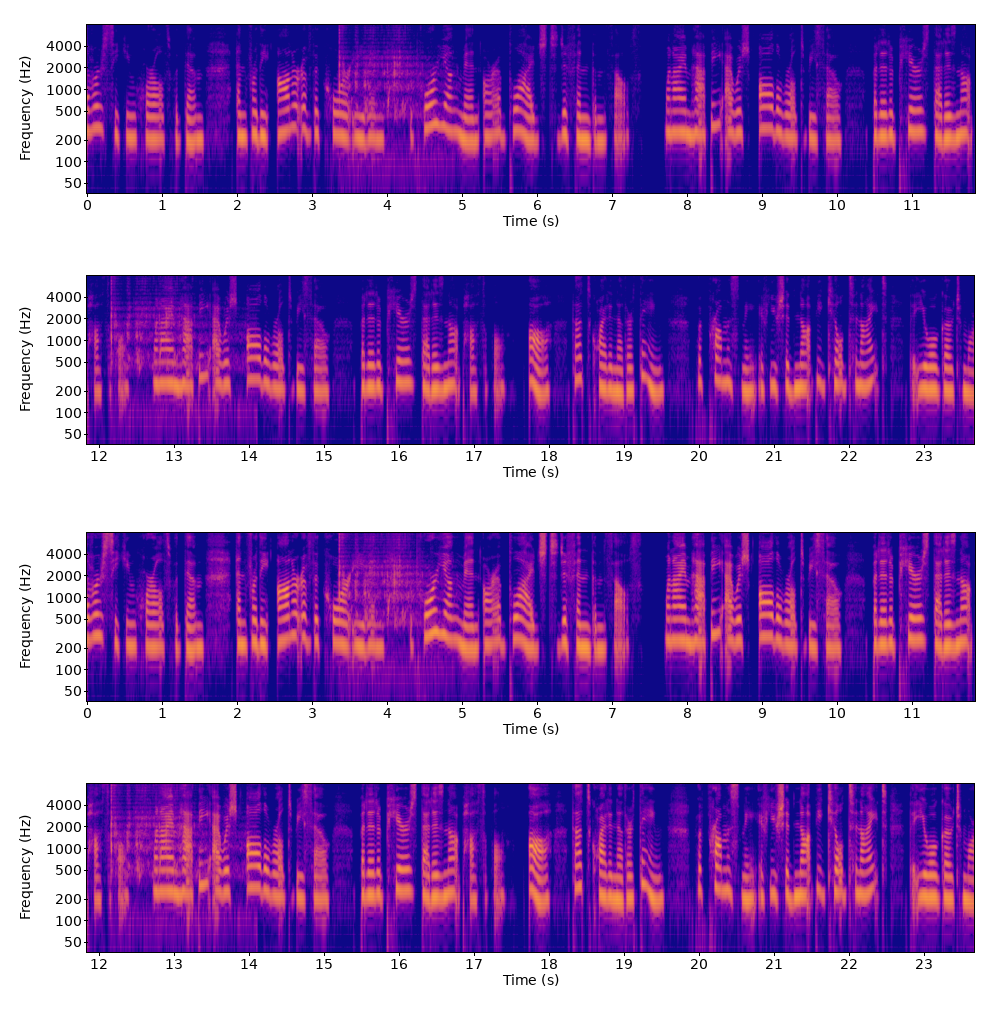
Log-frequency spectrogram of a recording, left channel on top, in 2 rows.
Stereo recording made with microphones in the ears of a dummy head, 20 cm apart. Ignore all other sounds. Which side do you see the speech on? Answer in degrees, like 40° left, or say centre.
60° right.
